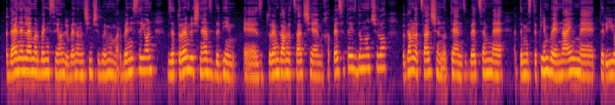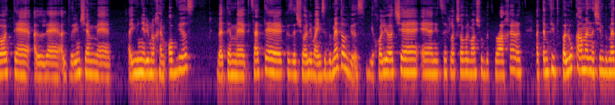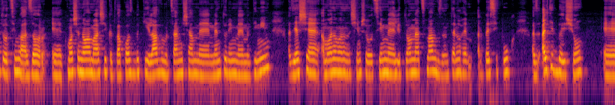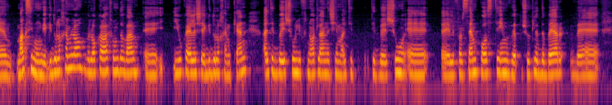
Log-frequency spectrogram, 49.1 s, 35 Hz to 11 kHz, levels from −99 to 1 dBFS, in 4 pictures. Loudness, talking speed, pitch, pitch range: -23 LUFS, 140 wpm, 200 Hz, 190-215 Hz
